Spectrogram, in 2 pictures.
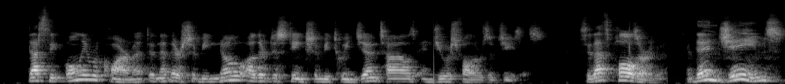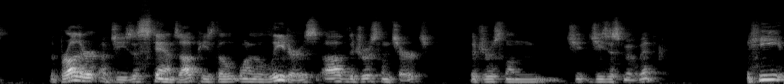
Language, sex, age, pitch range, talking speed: English, male, 40-59, 125-155 Hz, 185 wpm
